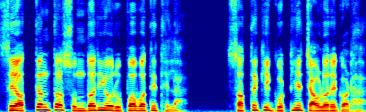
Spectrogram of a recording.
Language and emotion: Odia, neutral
